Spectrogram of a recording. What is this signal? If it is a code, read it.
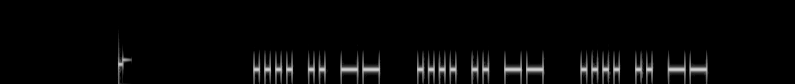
Morse code, heard as a keyed tone, about 22 wpm, 700 Hz. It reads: HIM HIM HIM
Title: Top 500 Words Repeated 22wpm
